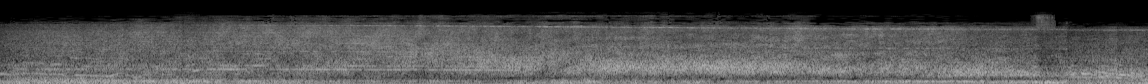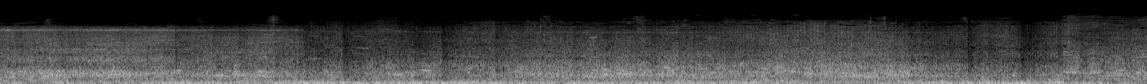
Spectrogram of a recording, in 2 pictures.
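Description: Fokker VFW-614 jet airliner's two over-wing Rolls-Royce/SNECMA M45H turbofans at takeoff power as it lifts off and climbs away. The engines give a loud, steady rush of noise with a high whine that slowly falls in pitch and fades out about two-thirds of the way through.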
